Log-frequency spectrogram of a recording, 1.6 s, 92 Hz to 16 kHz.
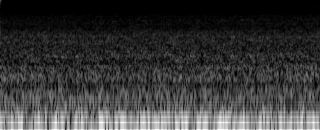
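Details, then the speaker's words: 2023 Kenworth W900, X15 Cummins 605 HP, 18-speed, 40,000 miles, 1,200 hours: deep steady diesel rumble with an even pulse, no knocking or rattles, revving up as it should through the RPMs. Healthy engine. "Everything's revving up the way it should. Sounds good through the RPMs."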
